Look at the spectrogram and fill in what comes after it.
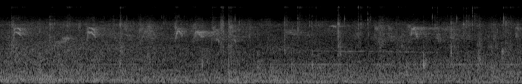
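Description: Several short, high bird chirps, irregularly spaced, over a steady background hiss of outdoor street ambience.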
